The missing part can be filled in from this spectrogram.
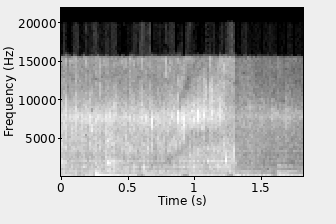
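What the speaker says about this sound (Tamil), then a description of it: "புதினாவும் கொத்தமல்லியும் சேர்த்து இது கூட நல்லா வதக்கிக்கிறேன்" Chopped mint and coriander sautéing in a hot pan for chicken dum biryani, a dense close sizzle with soft stirring scrapes, steady throughout and easing slightly toward the end.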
